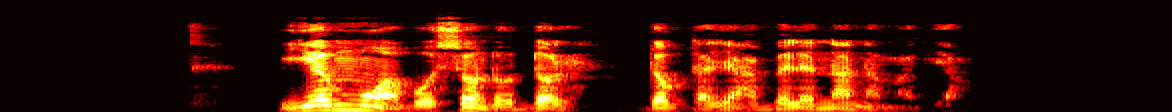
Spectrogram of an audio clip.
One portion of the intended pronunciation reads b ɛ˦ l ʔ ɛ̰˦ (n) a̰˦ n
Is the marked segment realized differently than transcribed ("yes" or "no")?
no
